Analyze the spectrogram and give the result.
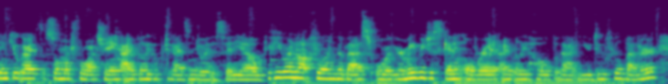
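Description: A woman speaks with fairly even intonation in a room with audible echo. Faint music plays in the background. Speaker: lifestyle vlogger. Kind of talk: casual vlog chat.

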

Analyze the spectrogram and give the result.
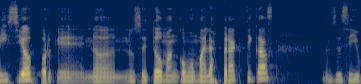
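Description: A woman is speaking. The background is quiet. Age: 20s. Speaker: software tester; conference speaker. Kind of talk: conference talk. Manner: halting, many fillers. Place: hall. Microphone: handheld.

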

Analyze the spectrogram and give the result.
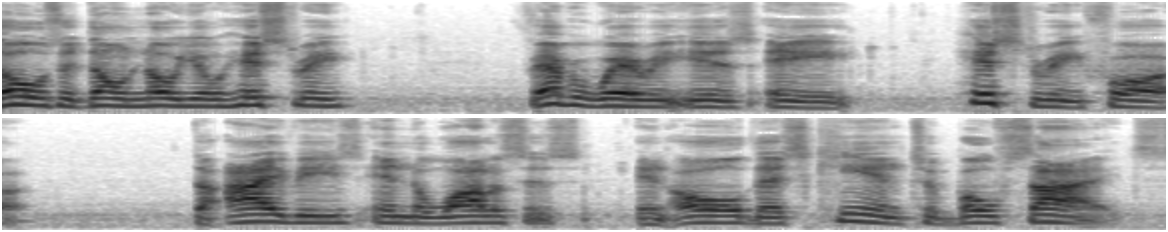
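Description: A man with an American accent speaks at a very slow pace. His pitch is fairly high, with ordinary pitch variation. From US Midwest, Chicago. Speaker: community activist video blogger. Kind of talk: heartfelt spoken birthday eulogy tribute to a late grandmother. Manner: earnest, reverent, loving tone with closing blessings; halting, with frequent 'uh' fillers and restarts.

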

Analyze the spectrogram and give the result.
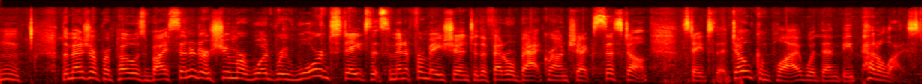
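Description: A woman's ordinary speaking voice, fairly high in pitch, with lively intonation, very even loudness, a fairly quick pace, and light background noise. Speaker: TV news reporter. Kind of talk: TV news report. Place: studio. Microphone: lapel.

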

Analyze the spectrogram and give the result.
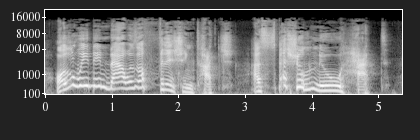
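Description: Putting on a character voice, a man goes extremely high in pitch, swinging very widely up and down at a fairly slow pace. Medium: voice reel. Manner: gleeful, taunting.

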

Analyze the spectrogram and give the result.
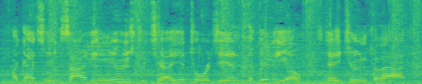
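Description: Over loud music in the background, a man talks at a very fast pace. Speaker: e-bike vlogger. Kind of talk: casual vlog chat. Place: bicycle. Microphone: phone near.

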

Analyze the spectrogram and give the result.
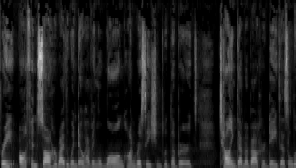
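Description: Text read aloud in a plain way

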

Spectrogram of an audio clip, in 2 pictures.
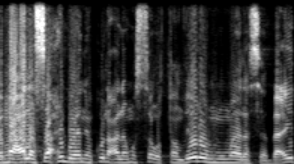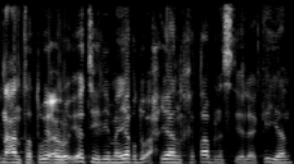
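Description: A man talks at a fairly quick pace in a fairly high voice with a dark, mellow tone. His pitch varies in an ordinary way, and the background is quiet. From Algeria. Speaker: writer and journalist, lecturer; lecturer, journalist. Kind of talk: audience Q&A; lecture. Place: hall. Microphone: podium.

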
